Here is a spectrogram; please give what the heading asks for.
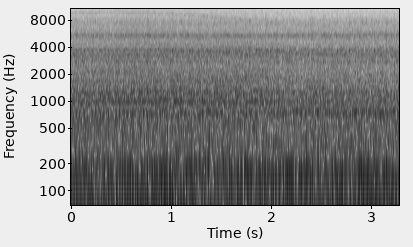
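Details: Range Rover L322 TDV8 diesel after a battery replacement, idling with revs slightly raised and the lights on while the charging system holds 13.8 V: a steady, even, low rumble under the electrical load. Normal idle.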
